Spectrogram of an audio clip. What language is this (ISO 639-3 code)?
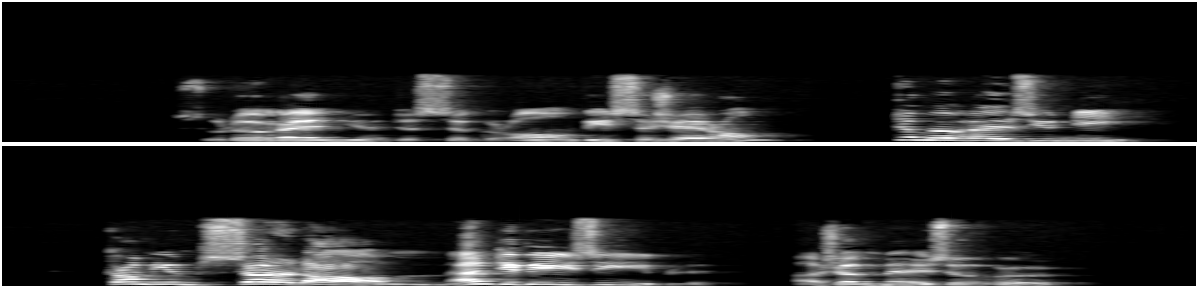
fra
